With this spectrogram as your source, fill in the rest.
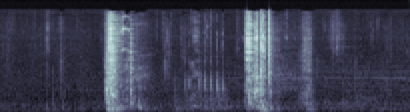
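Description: A metal bar clanks against a wooden crate.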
